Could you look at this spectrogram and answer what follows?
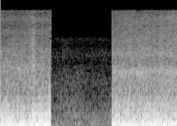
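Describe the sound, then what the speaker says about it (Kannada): Rough, heavy sea surf at Someshwar beach near Ullal in the rainy season, a loud continuous roar of waves mixed with wind buffeting the microphone, cutting to near silence for under a second before resuming. "ಸಮುದ್ರದ ಅಲೆಗಳು ತುಂಬ ರಫ್"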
